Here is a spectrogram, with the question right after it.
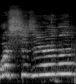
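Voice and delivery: very high, very loud, shrill Liverpool accent. Asked for an impression of a liverpool accent, the speaker obliges: liverpool accent impression. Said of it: "give us an impression of a person talking in a Liverpool accent".

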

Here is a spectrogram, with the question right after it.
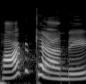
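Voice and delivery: put-on operetta-style old-film voice. After an ad, a speaker tries talking like an old Hollywood movie. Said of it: "made me want to speak in, like, you know, old Hollywood movie, like operetta".

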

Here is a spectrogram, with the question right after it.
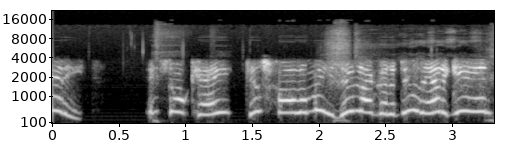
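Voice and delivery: very high-pitched voice. Retell what the big guy told limping Eddie George in the huddle, in Lorenzo's high voice. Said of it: "but he had a high voice".

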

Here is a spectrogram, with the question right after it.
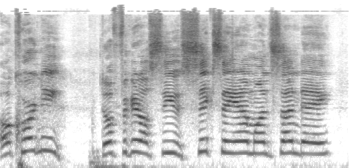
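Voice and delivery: play-acted, very high-pitched teasing shout. Retelling a joke called to someone leaving the office, retelling a yell down stairs. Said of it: "I yelled down the stairs".

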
